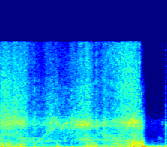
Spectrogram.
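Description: A hand rubbing and smoothing a quilted fabric blackout window cover against a van window, a steady scraping rustle that cuts off near the end.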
